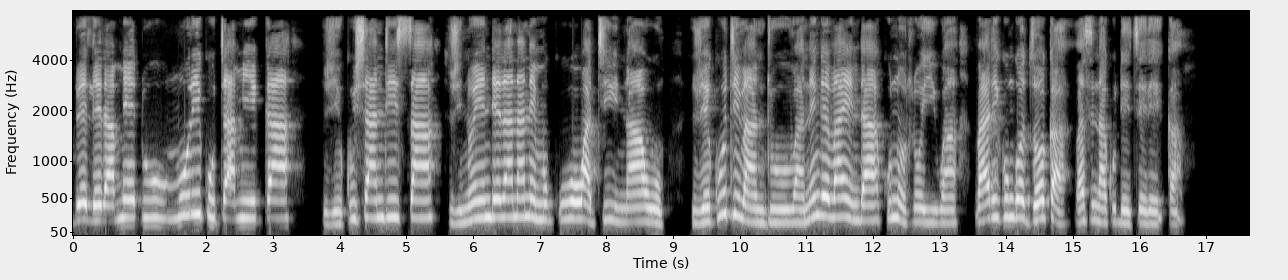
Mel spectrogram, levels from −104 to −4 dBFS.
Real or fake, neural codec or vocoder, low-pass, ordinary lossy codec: real; none; 7.2 kHz; MP3, 64 kbps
